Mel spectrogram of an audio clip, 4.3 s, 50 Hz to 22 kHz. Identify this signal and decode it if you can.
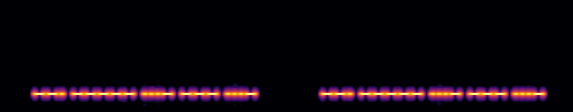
Morse code, heard as a keyed tone, about 48 wpm, 700 Hz. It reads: G0VOV G0VOV
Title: DXCC-100 Call Signs - 5 Characters - Repeated 2x - 50wpm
